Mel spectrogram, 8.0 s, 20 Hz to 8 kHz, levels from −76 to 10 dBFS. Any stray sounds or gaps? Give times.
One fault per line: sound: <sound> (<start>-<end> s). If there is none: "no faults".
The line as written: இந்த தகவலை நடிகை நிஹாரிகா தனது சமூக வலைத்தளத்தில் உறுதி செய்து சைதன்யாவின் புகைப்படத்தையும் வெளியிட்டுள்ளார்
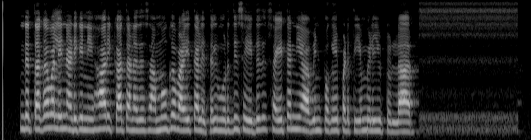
no faults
